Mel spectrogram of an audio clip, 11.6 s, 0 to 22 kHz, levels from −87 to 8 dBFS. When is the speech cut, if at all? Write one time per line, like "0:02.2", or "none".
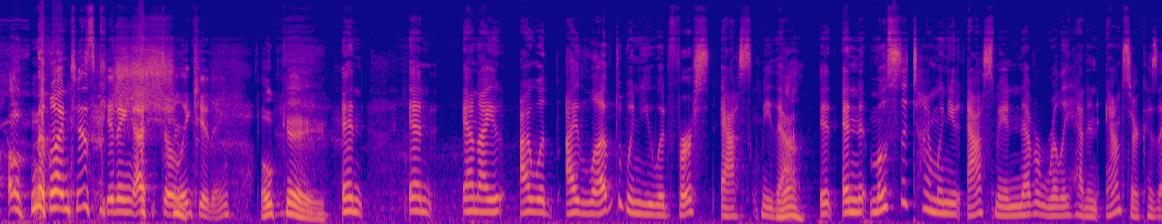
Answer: none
